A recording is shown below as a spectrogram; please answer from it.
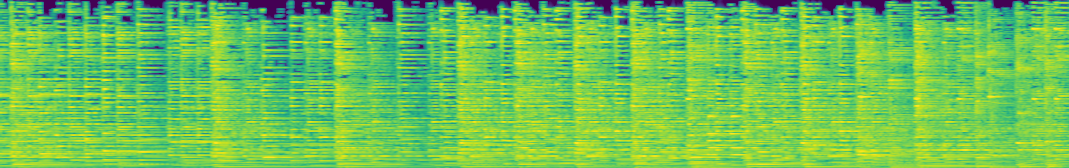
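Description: Sampled French harpsichord played in full registration, its eight-foot and four-foot stops sounding together, in a slow chord progression with chords changing about once a second.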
